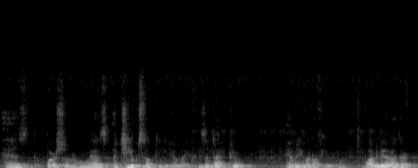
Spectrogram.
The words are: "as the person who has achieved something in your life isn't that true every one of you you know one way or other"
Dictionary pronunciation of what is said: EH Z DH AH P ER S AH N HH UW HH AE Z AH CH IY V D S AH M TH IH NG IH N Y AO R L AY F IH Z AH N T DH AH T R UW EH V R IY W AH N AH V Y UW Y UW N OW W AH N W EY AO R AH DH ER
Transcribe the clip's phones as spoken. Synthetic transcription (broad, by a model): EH Z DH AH P ER S AH N HH UW HH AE Z AH CH IY V D S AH M T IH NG IH N Y AO R L AY F IH Z AH N T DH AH T R UW EH V R IY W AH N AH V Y Y UW N OW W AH N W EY AO R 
